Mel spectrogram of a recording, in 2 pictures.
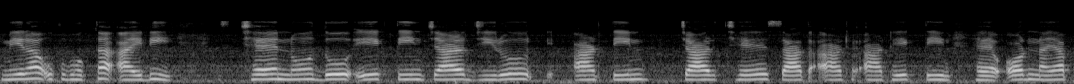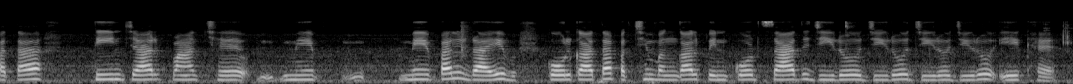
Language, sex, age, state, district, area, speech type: Hindi, female, 45-60, Uttar Pradesh, Sitapur, rural, read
